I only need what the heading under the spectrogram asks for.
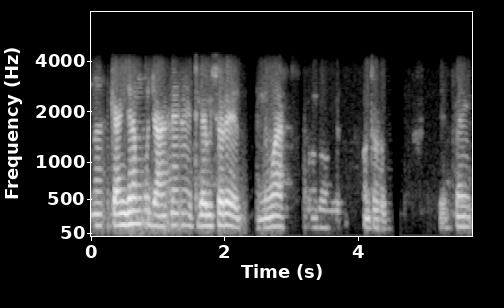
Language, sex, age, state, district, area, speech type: Odia, male, 18-30, Odisha, Balasore, rural, conversation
